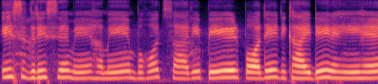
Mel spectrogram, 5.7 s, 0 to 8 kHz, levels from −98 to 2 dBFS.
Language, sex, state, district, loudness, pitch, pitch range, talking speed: Hindi, female, Jharkhand, Palamu, -15 LUFS, 230 Hz, 220-250 Hz, 125 wpm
